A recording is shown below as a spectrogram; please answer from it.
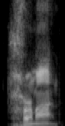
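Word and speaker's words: Germán: How's it pronounced? Do we know? Herman. There we go. Not even close. Oh yeah, because he's Dominican.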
